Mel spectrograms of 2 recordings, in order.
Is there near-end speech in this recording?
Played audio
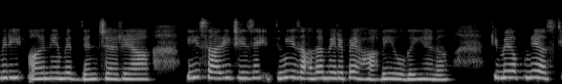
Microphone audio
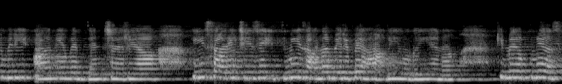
No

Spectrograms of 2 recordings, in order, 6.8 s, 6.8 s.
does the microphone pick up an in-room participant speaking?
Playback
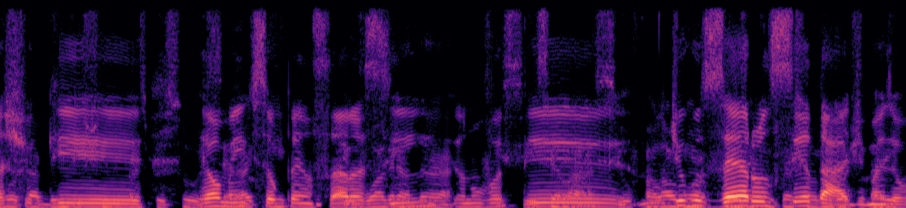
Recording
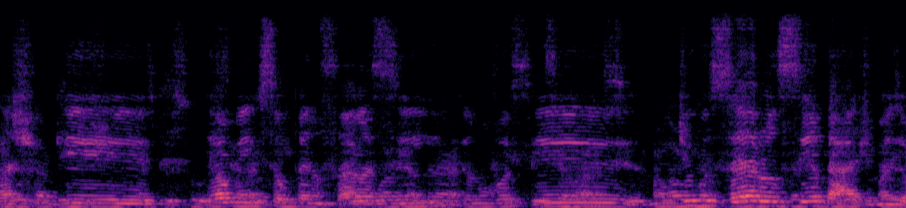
No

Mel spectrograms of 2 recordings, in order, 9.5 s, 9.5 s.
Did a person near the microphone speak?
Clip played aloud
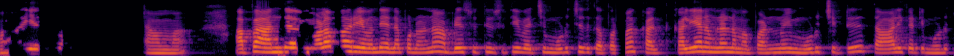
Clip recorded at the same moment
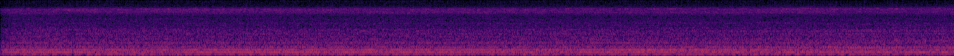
No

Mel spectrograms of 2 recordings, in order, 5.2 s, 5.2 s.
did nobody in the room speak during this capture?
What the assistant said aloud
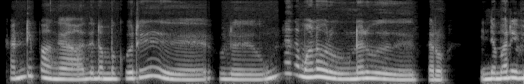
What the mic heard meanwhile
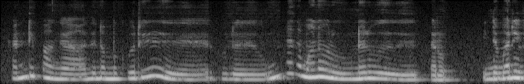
Yes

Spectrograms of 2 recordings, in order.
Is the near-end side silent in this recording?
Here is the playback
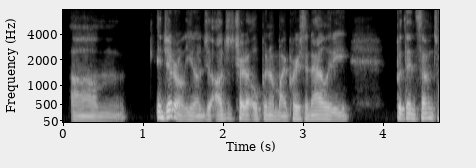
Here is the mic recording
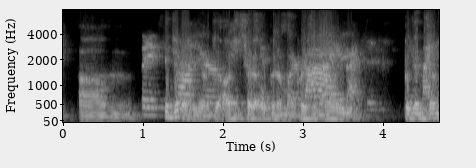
No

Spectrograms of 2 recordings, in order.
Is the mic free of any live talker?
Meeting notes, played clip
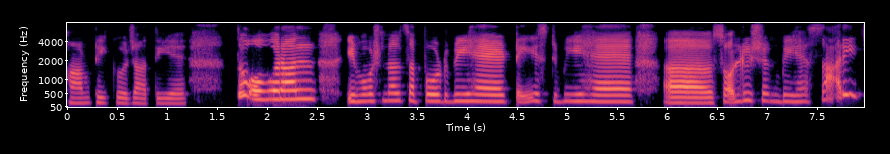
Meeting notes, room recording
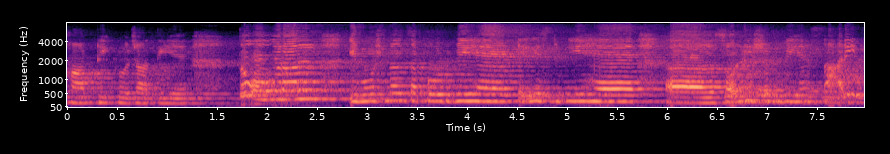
No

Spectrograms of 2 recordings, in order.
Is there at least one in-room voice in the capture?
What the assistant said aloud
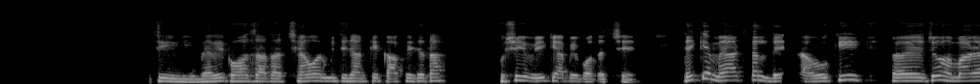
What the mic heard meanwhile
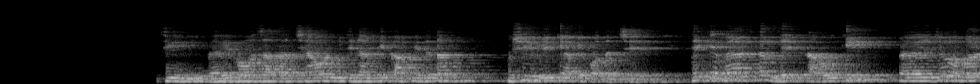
No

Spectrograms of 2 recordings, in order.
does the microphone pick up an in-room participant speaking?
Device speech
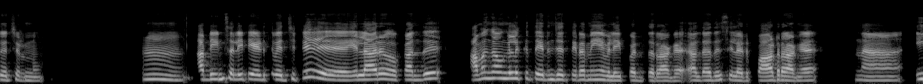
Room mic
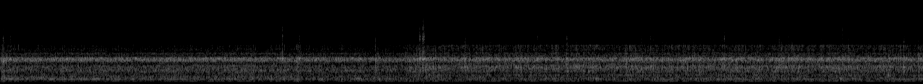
No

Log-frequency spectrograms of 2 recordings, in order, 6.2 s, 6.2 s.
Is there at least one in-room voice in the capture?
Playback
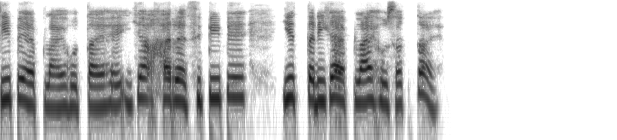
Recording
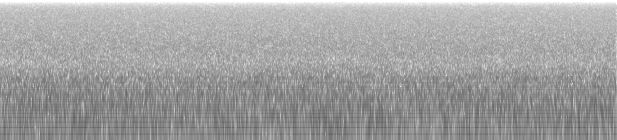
No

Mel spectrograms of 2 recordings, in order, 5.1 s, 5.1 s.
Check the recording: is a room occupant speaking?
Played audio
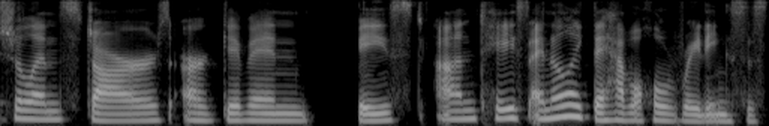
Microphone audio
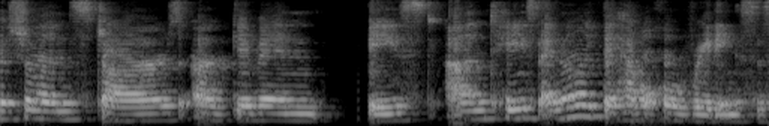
No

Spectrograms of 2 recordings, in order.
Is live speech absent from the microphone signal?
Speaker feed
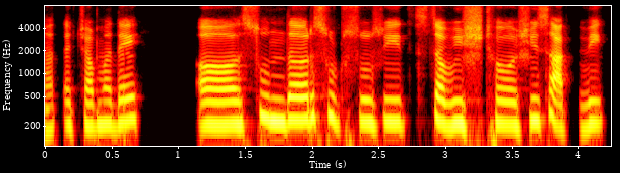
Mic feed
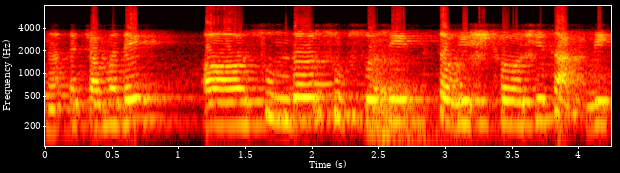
No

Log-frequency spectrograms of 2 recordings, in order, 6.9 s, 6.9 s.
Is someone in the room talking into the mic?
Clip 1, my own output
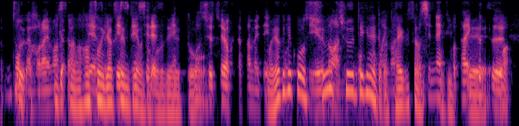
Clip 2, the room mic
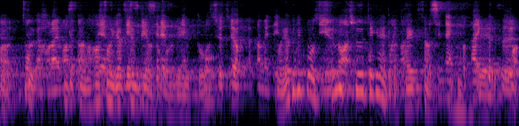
Yes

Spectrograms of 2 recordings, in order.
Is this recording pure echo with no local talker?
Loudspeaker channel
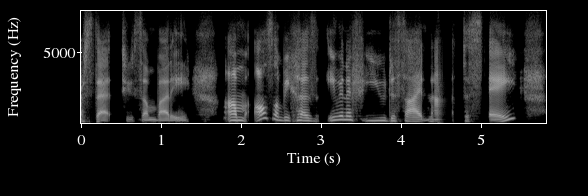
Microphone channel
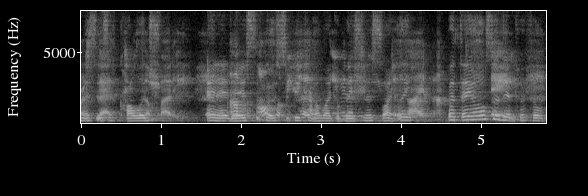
No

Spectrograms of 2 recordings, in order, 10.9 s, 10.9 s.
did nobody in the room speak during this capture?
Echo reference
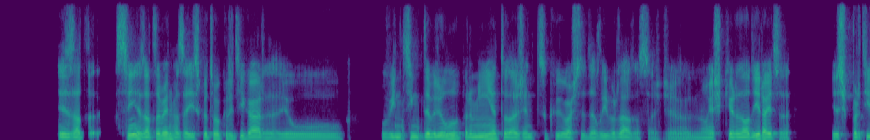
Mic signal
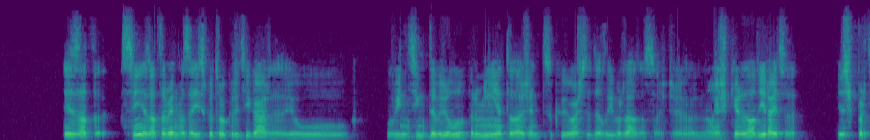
Yes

